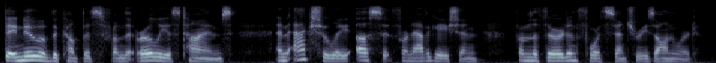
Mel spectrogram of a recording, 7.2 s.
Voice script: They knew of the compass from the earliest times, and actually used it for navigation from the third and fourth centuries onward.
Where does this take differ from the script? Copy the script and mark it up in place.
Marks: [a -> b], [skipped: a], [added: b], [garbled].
They knew of the compass from the earliest times, and actually [used -> us] it for navigation from the third and fourth centuries onward.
